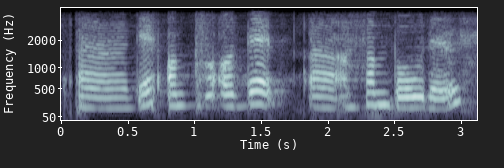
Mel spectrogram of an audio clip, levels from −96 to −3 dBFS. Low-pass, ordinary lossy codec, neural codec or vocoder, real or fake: 3.6 kHz; none; codec, 32 kHz, 1.9 kbps, SNAC; fake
